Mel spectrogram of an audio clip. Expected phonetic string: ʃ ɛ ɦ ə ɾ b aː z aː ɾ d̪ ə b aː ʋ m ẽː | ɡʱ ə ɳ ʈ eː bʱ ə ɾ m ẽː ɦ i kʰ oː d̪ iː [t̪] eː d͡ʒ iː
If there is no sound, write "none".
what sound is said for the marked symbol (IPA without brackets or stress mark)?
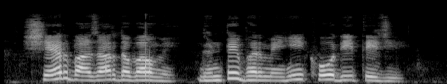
t̪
